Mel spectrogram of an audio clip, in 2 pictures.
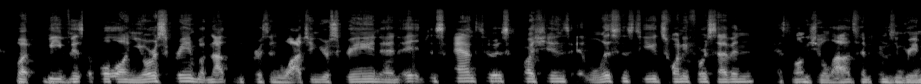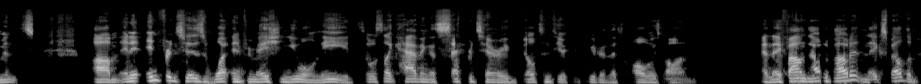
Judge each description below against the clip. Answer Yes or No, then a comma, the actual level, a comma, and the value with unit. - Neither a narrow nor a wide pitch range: Yes, average, 3.4 semitones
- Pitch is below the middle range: Yes, low, 120 Hz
